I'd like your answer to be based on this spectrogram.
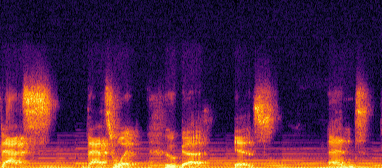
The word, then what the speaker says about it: hygge: It's hygge. It's a Dutch word. Yeah, it doesn't look like it's it's H-Y-G-G-E.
